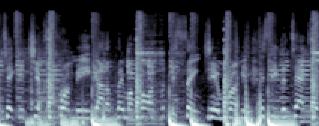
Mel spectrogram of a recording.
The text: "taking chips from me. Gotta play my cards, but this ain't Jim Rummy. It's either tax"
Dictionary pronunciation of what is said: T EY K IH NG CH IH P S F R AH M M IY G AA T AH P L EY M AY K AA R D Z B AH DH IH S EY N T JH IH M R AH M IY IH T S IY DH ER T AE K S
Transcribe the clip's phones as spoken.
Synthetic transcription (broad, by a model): T EY K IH CH IH P S F R AH M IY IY G AA T AH P L EY M AY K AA R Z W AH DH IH S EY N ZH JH IH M R AH M IY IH S IY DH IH T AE K S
